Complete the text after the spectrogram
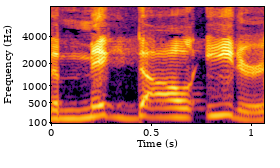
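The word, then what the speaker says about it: Migdal Eater (מגדל עדר): The Migdal Eater is how you say it in Hebrew.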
